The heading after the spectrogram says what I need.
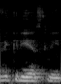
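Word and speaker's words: vicariously: तो उसकी जो प्रोनाउंसिएशन है ये है विक्रियसली, ठीक है, विक्रियसली है यहाँ पे इसकी प्रोनाउंसिएशन।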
